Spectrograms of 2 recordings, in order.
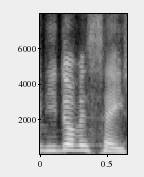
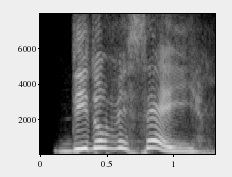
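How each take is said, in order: First: Said in the usual way. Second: High, slowly drawn-out "Di dove sei?"; slow model question. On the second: Shown as a demonstration. Teacher introducing where-from question, slow model. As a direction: stretch each word for learners.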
